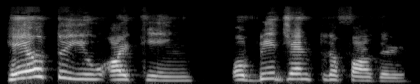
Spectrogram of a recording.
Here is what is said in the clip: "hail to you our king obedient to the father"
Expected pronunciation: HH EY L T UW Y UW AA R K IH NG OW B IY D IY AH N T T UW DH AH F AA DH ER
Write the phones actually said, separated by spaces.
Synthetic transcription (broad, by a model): HH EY L T UW Y UW AA R K IH NG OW B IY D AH N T T UW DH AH F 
